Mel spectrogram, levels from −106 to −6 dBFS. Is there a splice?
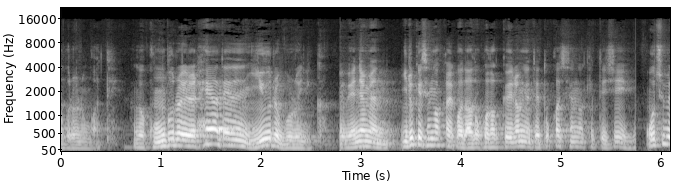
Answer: yes; 1 cut; at 2.8 s

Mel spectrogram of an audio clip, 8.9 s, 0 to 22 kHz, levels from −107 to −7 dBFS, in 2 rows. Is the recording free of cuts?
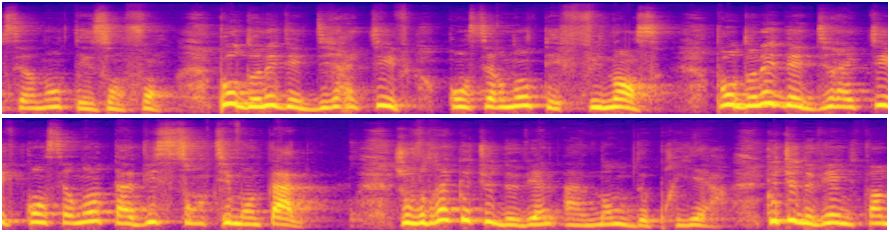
no; 1 cut; at 6.2 s

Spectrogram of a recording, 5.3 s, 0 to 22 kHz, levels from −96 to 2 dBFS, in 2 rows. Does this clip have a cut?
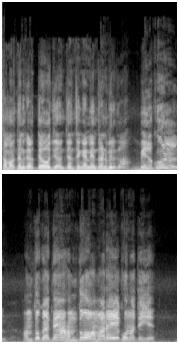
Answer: no; 0 cuts

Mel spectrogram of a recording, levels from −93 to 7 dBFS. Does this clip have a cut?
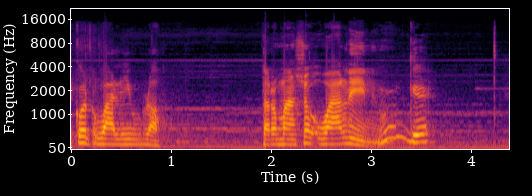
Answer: no; 0 cuts

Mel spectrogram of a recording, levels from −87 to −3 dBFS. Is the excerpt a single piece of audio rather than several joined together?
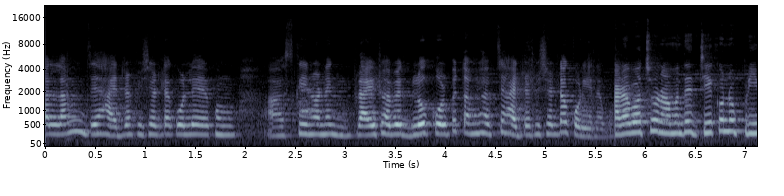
no; 1 cut; at 5.7 s

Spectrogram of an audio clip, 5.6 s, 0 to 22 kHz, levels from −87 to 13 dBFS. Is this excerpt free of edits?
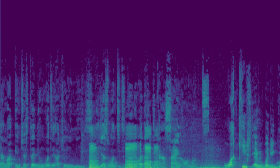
no; 1 cut; at 4.2 s

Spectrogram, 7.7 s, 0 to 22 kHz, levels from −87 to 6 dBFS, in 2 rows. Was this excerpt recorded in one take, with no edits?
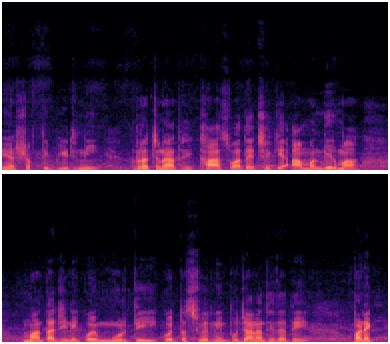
yes; 0 cuts

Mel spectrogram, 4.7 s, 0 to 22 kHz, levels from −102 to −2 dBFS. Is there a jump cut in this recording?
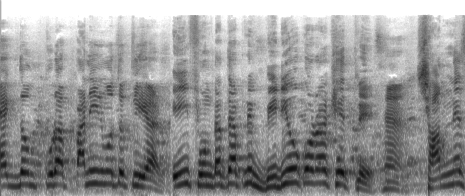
yes; 1 cut; at 1.6 s

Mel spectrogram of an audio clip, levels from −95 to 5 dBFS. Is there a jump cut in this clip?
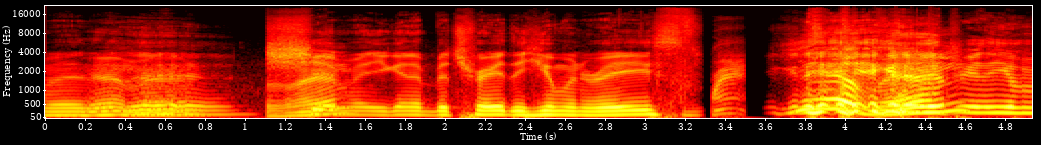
yes; 1 cut; at 1.1 s

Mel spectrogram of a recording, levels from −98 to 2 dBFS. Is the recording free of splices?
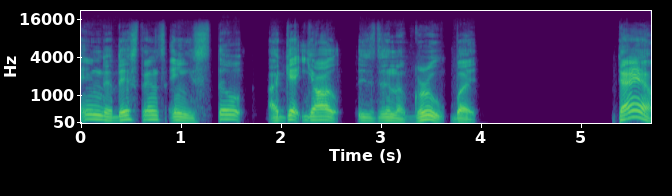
yes; 0 cuts

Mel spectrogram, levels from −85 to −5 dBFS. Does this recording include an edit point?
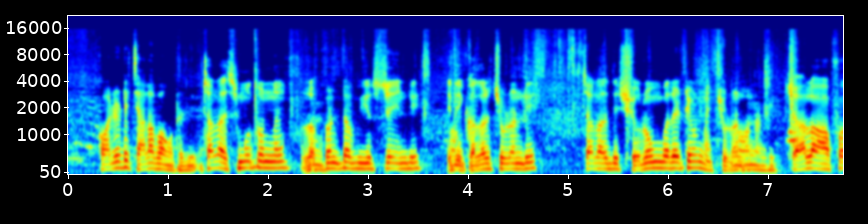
no; 0 cuts

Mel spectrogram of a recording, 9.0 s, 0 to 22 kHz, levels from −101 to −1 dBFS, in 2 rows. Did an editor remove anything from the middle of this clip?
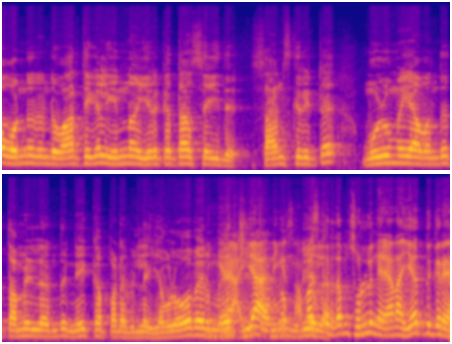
no; 0 cuts

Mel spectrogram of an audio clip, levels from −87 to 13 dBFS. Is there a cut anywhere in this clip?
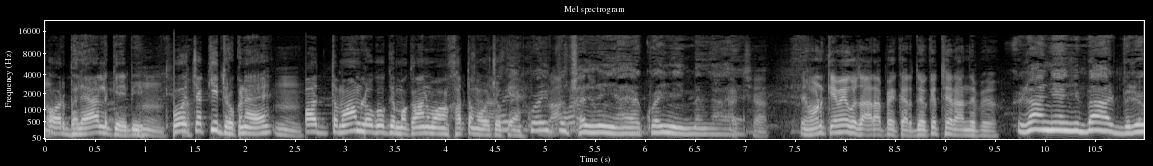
yes; 3 cuts; at 1.2 s, 2.6 s, 4.8 s

